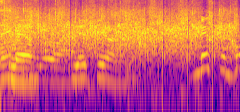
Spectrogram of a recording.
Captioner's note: applauding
